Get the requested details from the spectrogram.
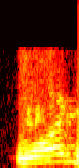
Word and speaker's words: Ward: Ward, W-A-R-D.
